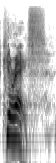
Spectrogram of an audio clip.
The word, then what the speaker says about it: Hiraeth: Hiraeth, is how I'm going to pronounce it. Hiraeth is the word, H-I-R-A-E-T-H, and it's a Welsh term that describes a homesickness, a longing for a home that has been lost or that never was.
